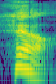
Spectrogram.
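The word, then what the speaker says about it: Haigha: His name is Hare." He pronounced it so as to rhyme with mayor.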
